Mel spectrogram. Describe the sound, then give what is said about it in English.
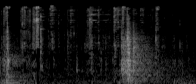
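Keys jangle and clink as someone unlocks the door of a modern two-bedroom apartment, a bright, irregular metallic rattle in several short bursts, fairly quiet and without talking. “unlocks his apartment door.”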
